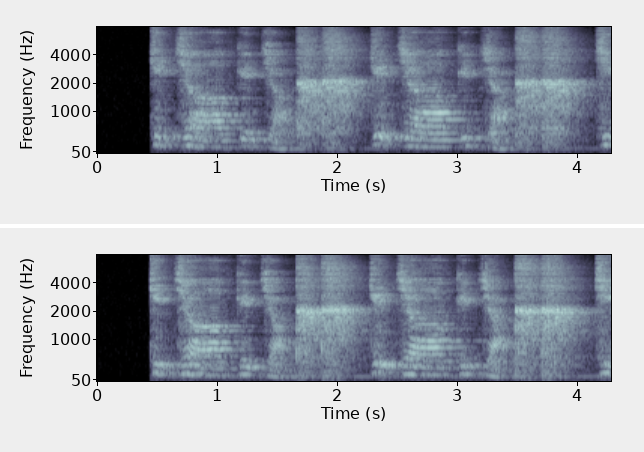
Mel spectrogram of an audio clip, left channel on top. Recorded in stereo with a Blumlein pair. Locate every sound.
0.4 s singing: 40° right, 0.8 m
